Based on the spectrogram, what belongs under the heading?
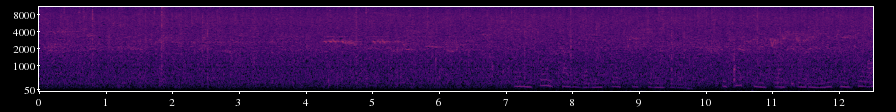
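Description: Steady rain falling, with a faint low voice speaking underneath from about seven seconds in, the quiet spoken affirmations of a subliminal track.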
